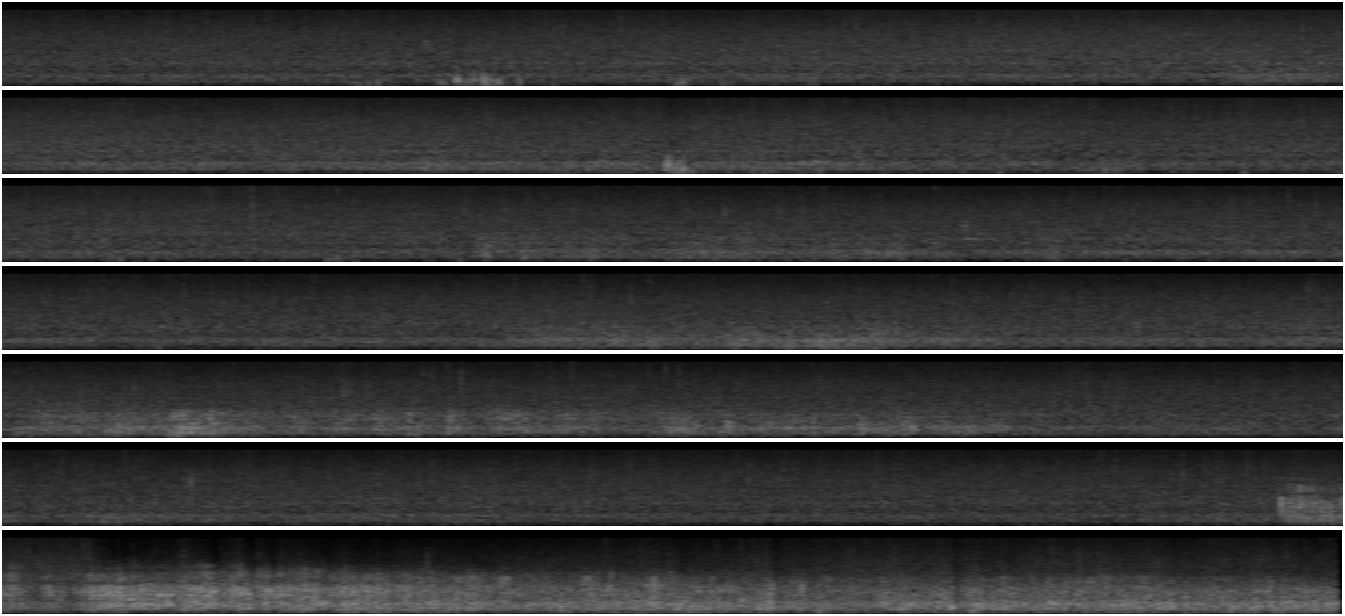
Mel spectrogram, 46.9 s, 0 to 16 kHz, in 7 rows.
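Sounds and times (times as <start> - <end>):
steady rain falling: 0.0 - 46.9
thunder rumbling: 39.9 - 46.9.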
